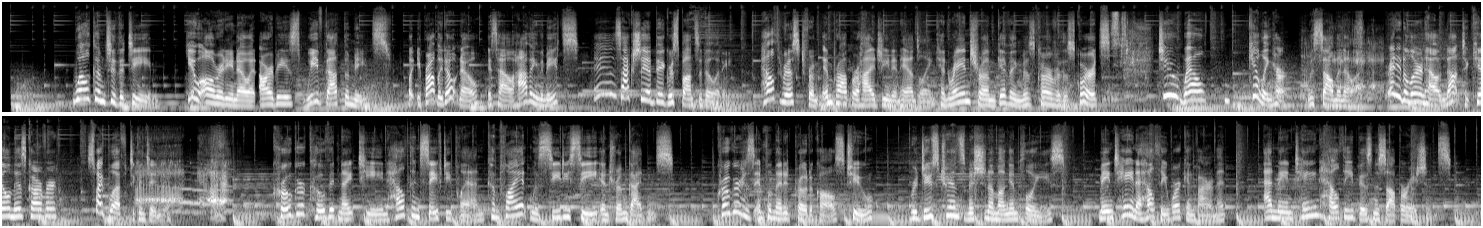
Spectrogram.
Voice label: e-learning, voiceovers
